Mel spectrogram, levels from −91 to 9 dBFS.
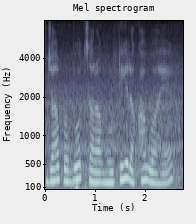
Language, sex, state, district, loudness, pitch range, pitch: Hindi, female, Arunachal Pradesh, Lower Dibang Valley, -14 LUFS, 180-225 Hz, 205 Hz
